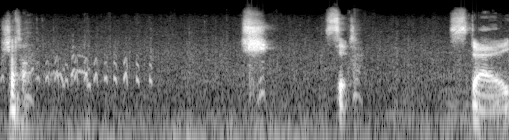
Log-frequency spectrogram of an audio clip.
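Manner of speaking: very high, squeaky, silly put-on Brummie accent. You decided on this accent and just keep going with it, half Thomas Shelby, half stupid accent. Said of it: "half Thomas Shelby and half fucking stupid accent".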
